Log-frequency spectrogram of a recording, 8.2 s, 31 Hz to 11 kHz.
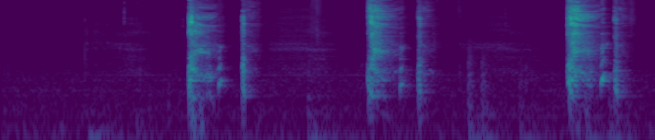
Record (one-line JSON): {"three_cough_length": "8.2 s", "three_cough_amplitude": 19678, "three_cough_signal_mean_std_ratio": 0.29, "survey_phase": "beta (2021-08-13 to 2022-03-07)", "age": "45-64", "gender": "Female", "wearing_mask": "No", "symptom_none": true, "smoker_status": "Ex-smoker", "respiratory_condition_asthma": false, "respiratory_condition_other": false, "recruitment_source": "REACT", "submission_delay": "1 day", "covid_test_result": "Negative", "covid_test_method": "RT-qPCR"}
